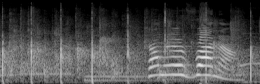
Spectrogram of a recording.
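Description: Children clap their hands during a classroom English alphabet lesson: sharp single claps at a steady, spaced beat, with sung or spoken voices running alongside.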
